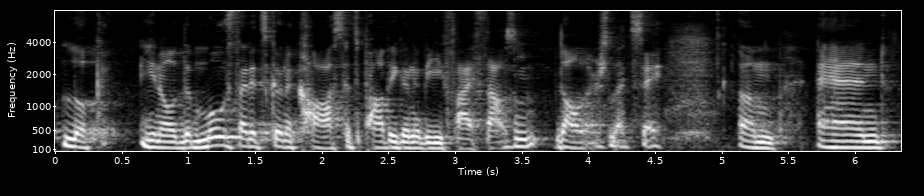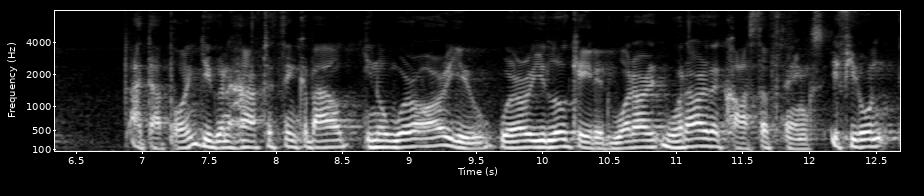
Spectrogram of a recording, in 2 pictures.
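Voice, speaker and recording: A man with a medium-pitched, darkish voice hosts an informal video as a doctor offering travel health advice. He explains practical tips in a conversational, instructive way, acting out example dialogue to illustrate.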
